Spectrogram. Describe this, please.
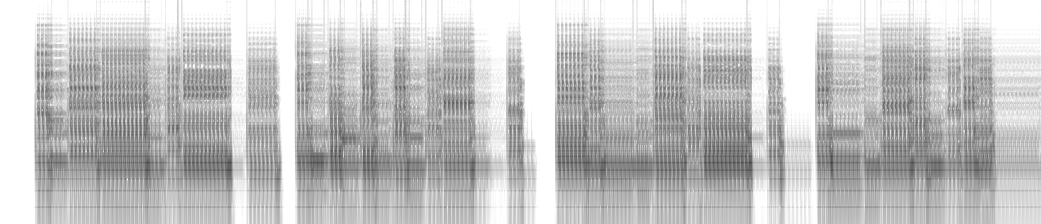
FX made in Ableton Live
glitch, crackling, fx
